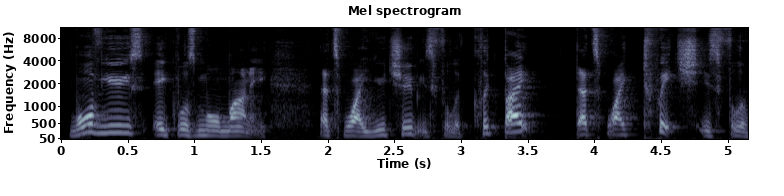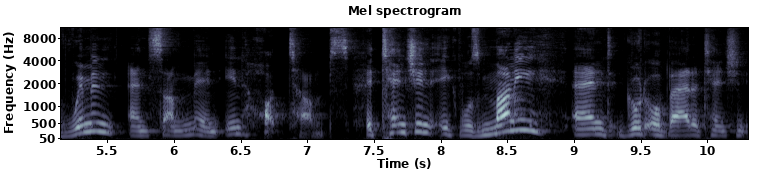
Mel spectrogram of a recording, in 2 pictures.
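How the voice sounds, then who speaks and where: A middle-aged Australian man in a small home studio, earnestly and wryly explaining his side of a dispute in a partly read, scripted to-camera talk. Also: on the high side. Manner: earnest and wry, lively emphatic delivery with dry asides. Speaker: cycling tech YouTuber. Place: small home studio with city backdrop, indoors.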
